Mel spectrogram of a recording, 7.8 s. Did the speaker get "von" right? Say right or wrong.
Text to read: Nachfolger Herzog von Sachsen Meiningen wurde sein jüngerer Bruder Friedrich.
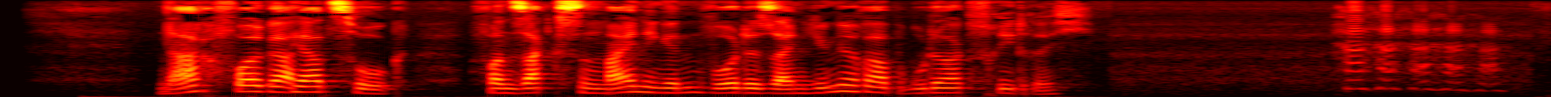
right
